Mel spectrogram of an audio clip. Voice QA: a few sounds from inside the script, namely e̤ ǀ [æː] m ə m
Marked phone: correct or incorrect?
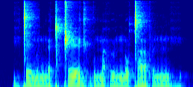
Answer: incorrect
